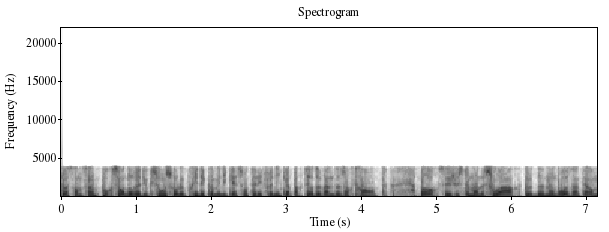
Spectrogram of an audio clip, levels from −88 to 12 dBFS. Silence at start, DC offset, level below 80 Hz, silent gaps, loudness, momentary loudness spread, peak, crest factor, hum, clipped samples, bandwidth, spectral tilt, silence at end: 0 s; 0.3%; -42 dBFS; none; -13 LUFS; 6 LU; 0 dBFS; 12 dB; none; 0.2%; 4 kHz; -11.5 dB/octave; 0 s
